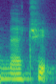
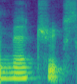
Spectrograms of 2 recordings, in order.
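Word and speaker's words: matric: or something like that metric is a m a t r i c card some people say Matrix cut becomes Matrix instead of metric okay so these are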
